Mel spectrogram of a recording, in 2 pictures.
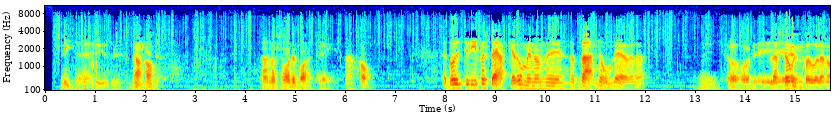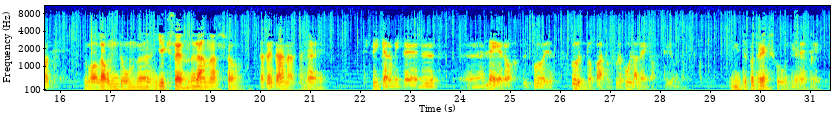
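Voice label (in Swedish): Idala Halland, dialekter; Folkminnen; Svenska sagor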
